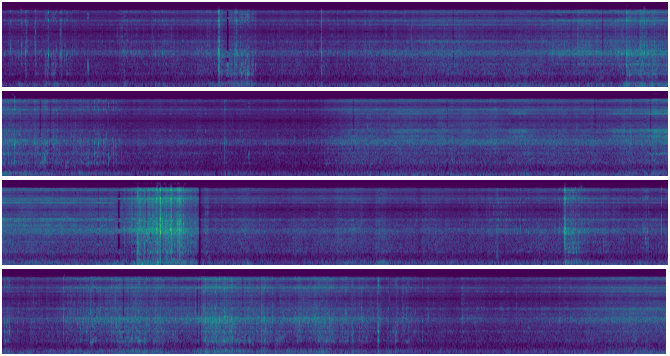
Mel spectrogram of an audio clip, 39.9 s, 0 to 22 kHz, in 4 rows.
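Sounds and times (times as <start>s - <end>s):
water splashing against a surfboard: 0.0s - 11.8s, 14.8s - 23.1s, 27.2s - 37.1s.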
